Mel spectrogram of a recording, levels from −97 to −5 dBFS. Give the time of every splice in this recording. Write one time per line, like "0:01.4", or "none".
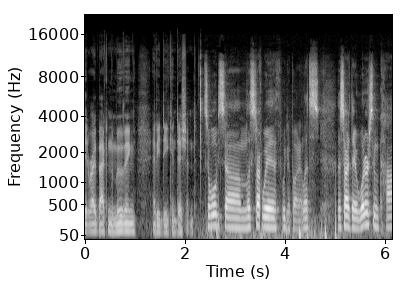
0:01.4
0:02.3
0:02.7
0:03.5
0:04.0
